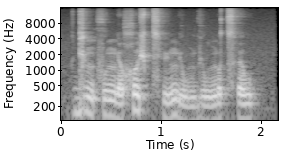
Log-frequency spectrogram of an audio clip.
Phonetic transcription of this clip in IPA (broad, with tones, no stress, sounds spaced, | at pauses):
ɡʲ u˥˩ ŋ f u˧ ŋ ɛ˩˥ χʷ i˥ ʃ t͡sʰ y˩˥ ŋ y˩ w m b y˩ w ŋ o˧ t͡sʰ ə˧ w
